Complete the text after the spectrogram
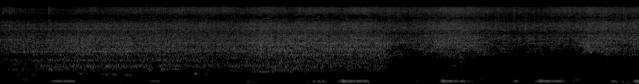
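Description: Batter sizzles softly on a hot pan.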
